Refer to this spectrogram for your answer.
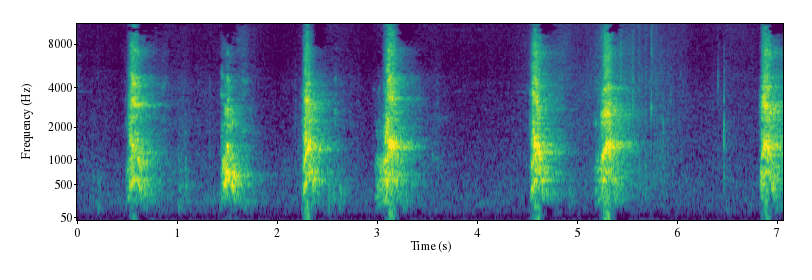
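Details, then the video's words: Puppy barks in a steady series, seven sharp yaps spaced roughly a second apart with a short pause midway, each bark brief and bright, no other sounds. "Los mejores LADRIDOS de PERROS CACHORROS"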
